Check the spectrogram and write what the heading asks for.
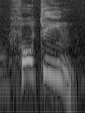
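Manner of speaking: shouted. A narrator's reading. Paddington shouting his bid at the auctioneer. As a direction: shout it out eagerly. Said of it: "shouted Paddington".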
